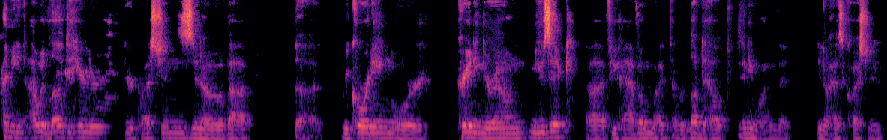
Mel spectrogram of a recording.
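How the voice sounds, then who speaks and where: A man with a nasal voice, a musician guest in a casual interview, talking in a relaxed, rambling way with plenty of fillers. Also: mid-range voice, moderate pace, roomy sound.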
